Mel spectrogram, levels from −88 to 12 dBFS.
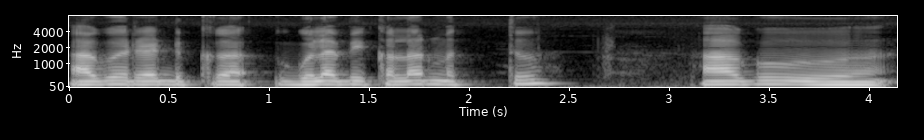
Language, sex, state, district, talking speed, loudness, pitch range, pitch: Kannada, male, Karnataka, Koppal, 100 wpm, -15 LUFS, 125-140 Hz, 130 Hz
